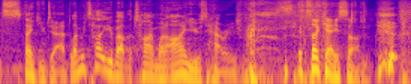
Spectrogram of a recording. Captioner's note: laughs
